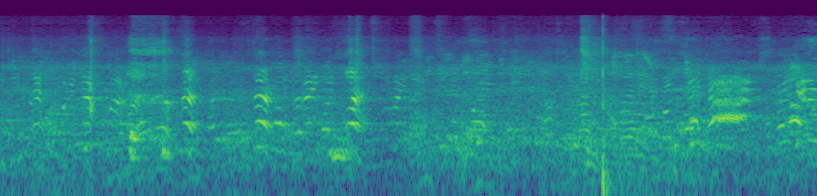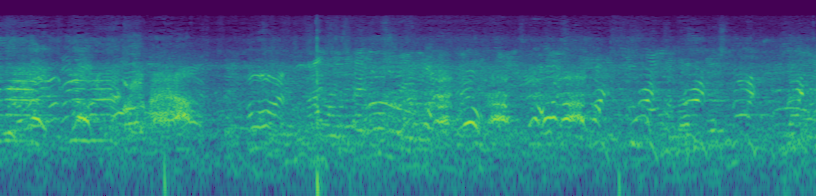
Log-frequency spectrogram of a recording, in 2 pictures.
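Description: Young men shout to each other across an open field, far off.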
